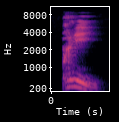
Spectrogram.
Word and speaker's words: prix: Ya, X-nya tidak berbunyi, ya, karena dia di akhir, maka ini berbunyi pri, pri, pri.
